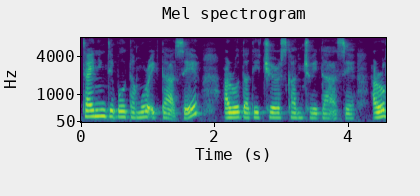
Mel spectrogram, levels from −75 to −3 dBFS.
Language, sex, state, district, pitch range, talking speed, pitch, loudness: Nagamese, female, Nagaland, Dimapur, 170-210 Hz, 155 wpm, 180 Hz, -18 LUFS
